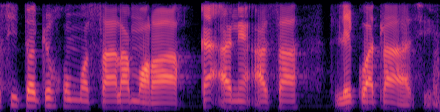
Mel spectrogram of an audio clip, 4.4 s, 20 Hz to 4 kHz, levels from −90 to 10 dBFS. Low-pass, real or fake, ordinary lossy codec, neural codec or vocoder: 3.6 kHz; real; Opus, 64 kbps; none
